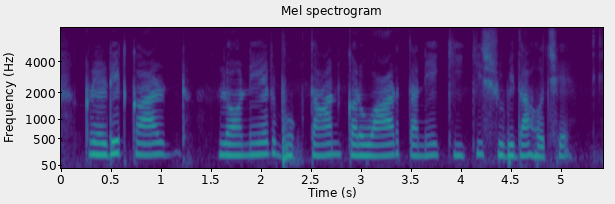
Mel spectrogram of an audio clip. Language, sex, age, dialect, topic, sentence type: Magahi, female, 25-30, Northeastern/Surjapuri, banking, question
